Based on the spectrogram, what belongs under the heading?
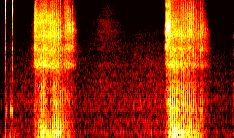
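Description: Two long, rattling, fluttering snore sounds, imitated by a person rather than produced during sleep.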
